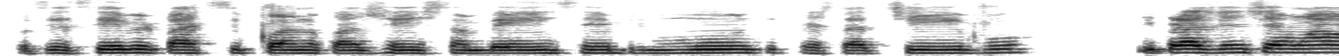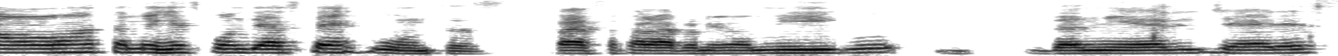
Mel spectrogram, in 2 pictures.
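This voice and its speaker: Low, mellow-voiced woman pageant coordinator. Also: flat delivery, moderate pace, no room sound. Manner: warm, repeats herself while searching for words. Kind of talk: interview answers. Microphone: video call.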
